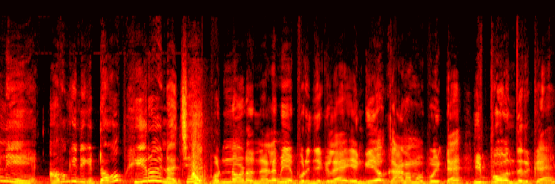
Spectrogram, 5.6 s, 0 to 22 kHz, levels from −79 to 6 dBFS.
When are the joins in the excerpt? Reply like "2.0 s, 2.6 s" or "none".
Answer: 2.1 s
